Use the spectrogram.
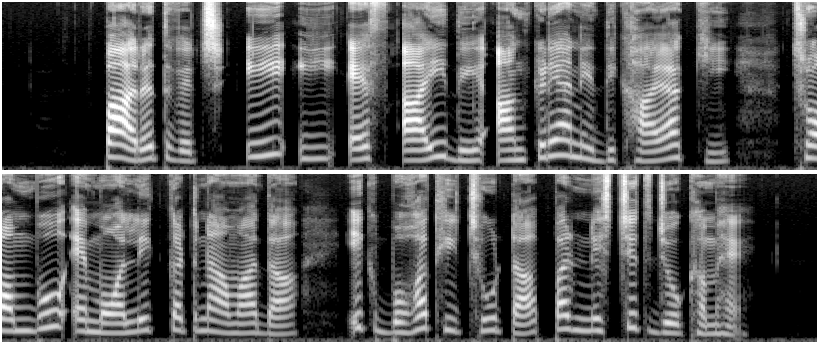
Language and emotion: Punjabi, neutral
